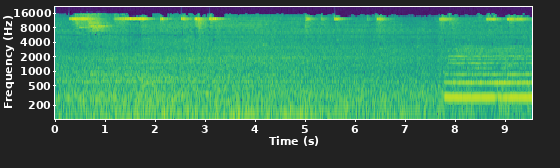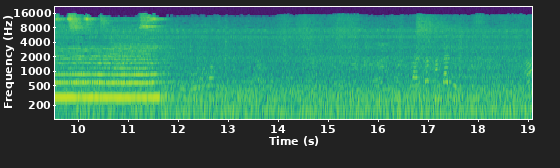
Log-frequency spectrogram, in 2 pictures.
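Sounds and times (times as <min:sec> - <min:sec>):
train wheels rumbling on track: 0:00.0 - 0:19.0
train horn blast: 0:07.7 - 0:12.0.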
